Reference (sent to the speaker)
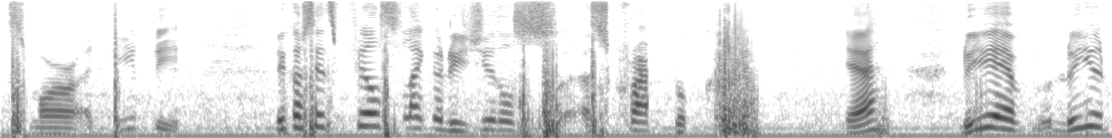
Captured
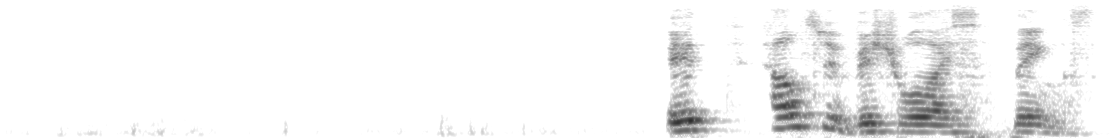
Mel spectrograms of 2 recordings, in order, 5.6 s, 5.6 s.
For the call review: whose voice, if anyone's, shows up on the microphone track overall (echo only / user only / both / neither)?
user only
